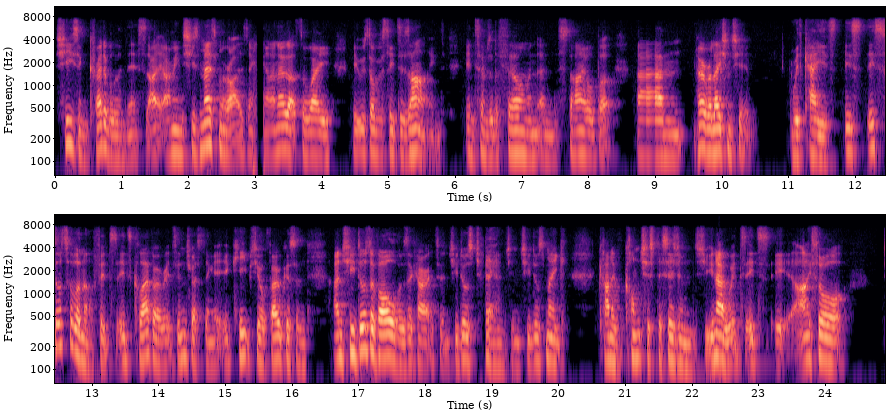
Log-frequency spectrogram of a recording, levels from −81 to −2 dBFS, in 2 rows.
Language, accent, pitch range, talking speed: English, British, 120-140 Hz, 185 wpm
